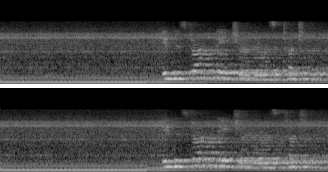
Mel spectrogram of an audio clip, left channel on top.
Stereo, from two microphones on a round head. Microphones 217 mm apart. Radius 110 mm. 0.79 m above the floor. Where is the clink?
No clink in this recording.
